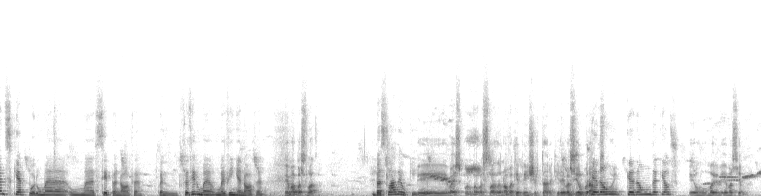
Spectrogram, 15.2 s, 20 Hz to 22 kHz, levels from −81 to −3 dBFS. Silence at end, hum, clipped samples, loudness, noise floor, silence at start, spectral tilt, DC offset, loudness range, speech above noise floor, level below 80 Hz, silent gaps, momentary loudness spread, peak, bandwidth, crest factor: 0 s; none; under 0.1%; -31 LUFS; -55 dBFS; 0 s; -5.5 dB/octave; under 0.1%; 2 LU; 25 dB; -56 dBFS; none; 10 LU; -14 dBFS; 15.5 kHz; 18 dB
